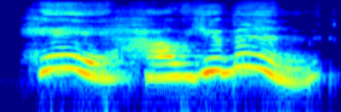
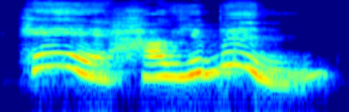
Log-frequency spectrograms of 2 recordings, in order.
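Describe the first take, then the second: The two takes are said the same way.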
